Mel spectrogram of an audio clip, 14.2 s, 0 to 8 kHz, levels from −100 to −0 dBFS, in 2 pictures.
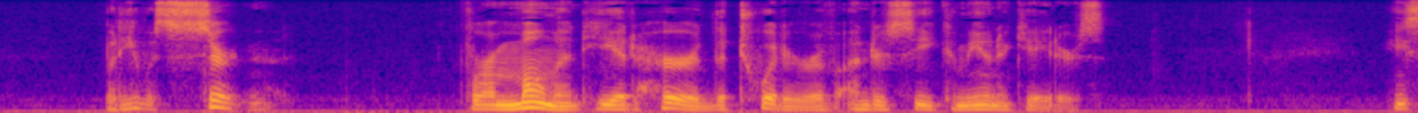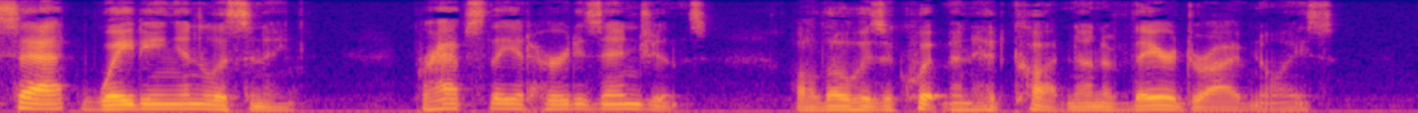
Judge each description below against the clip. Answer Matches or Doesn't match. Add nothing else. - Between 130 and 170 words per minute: Matches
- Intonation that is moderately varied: Matches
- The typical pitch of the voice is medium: Doesn't match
